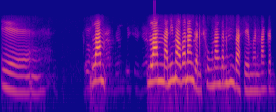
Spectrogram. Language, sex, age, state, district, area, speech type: Bodo, female, 60+, Assam, Udalguri, rural, conversation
